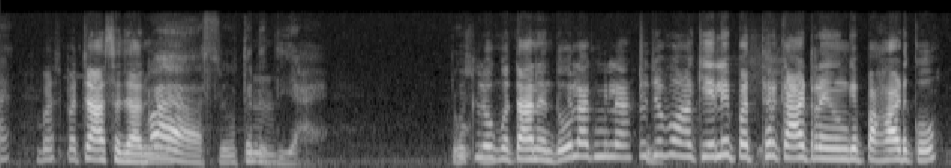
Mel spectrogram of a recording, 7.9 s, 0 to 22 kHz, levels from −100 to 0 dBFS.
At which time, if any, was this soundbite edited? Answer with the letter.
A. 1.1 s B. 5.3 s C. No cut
B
